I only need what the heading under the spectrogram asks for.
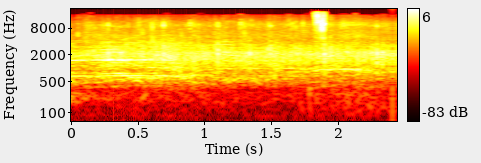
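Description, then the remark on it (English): A crowd claps steadily in praise of God, a dense wash of many hands applauding together at moderate volume, with faint voices mixed in underneath. “Oh, will somebody clap your hands and praise God?”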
